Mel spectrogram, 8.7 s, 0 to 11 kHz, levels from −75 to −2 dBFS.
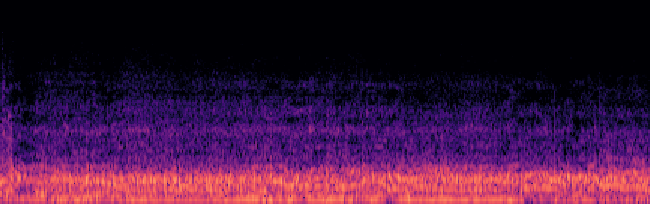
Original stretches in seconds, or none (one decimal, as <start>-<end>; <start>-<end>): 1.7-3.3; 5.5-6.7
